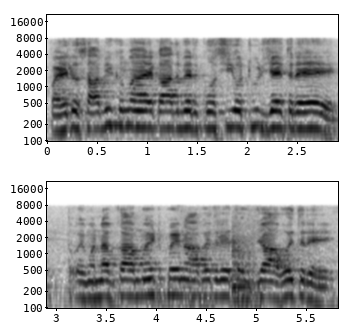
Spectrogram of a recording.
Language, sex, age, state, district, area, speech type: Maithili, male, 30-45, Bihar, Saharsa, rural, spontaneous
